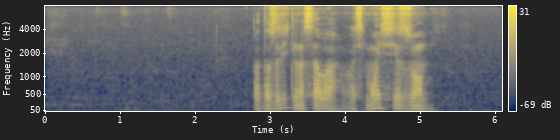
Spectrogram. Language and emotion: Russian, neutral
